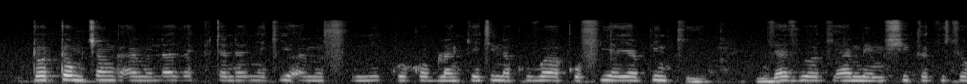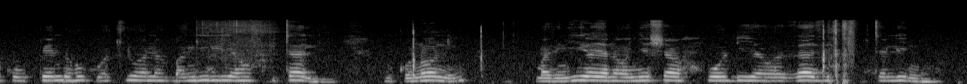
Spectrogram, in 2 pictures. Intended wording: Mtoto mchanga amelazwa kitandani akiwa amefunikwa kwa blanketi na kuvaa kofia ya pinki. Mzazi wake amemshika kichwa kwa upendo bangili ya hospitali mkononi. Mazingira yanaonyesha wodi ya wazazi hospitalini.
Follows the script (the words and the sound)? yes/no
no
